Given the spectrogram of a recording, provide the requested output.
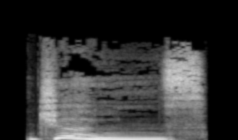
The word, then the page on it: jones: British English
